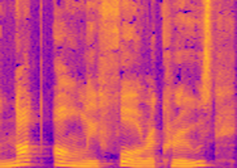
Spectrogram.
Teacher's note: Você não ouve mesmo o T de not, mas a gente tem uma pausa mesmo.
